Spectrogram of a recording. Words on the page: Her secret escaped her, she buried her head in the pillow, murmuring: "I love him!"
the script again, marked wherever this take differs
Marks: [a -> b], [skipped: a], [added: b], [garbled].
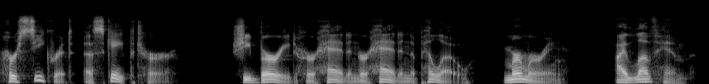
Her secret escaped her, she buried her head in [added: her head in] the pillow, murmuring: "I love him!"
